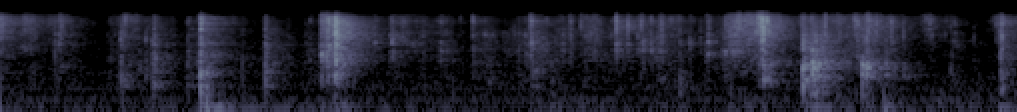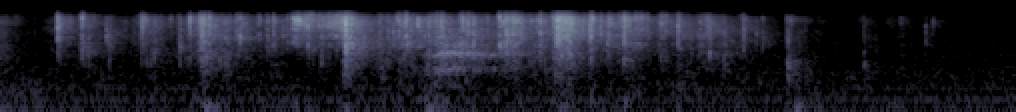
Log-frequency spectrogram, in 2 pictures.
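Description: Foil trading-card pack wrappers crinkling and tearing as packs are ripped open by hand: a dense run of sharp crackles that thins out near the end.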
